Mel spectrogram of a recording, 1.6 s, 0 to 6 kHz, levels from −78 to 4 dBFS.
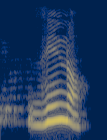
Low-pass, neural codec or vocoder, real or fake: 5.4 kHz; none; real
